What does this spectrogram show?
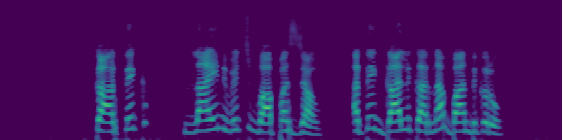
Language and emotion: Punjabi, angry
